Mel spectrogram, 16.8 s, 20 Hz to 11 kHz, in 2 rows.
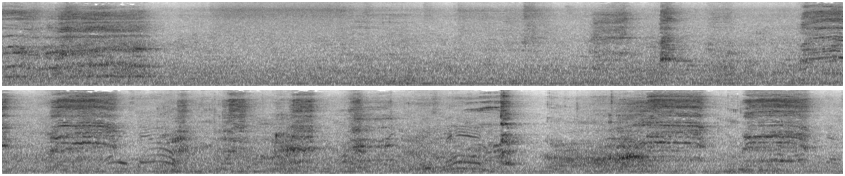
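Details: Pigs crying like babies at the Minnesota State Fair in 2017 let out a long run of shrill, raspy squeals and honking cries, some short, some drawn out, pausing now and then, over a background of fairground chatter.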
